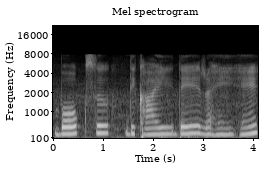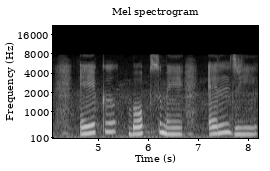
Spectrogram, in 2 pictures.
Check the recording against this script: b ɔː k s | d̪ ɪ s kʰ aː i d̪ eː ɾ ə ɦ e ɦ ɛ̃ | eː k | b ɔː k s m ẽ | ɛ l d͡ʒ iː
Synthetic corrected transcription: b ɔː k s | d̪ ɪ kʰ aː i d̪ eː ɾ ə ɦ e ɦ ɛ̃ | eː k | b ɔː k s m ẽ | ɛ l d͡ʒ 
